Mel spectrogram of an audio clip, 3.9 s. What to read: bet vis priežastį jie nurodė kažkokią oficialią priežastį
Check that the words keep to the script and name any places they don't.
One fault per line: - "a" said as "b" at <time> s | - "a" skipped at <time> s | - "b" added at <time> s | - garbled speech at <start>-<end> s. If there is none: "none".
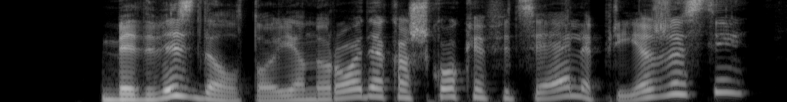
- "priežastį" said as "dėlto" at 1.0 s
